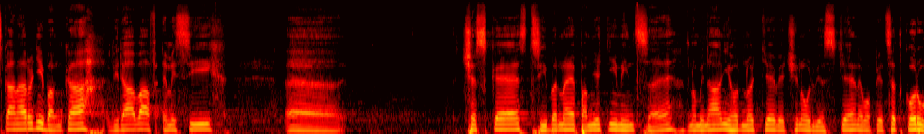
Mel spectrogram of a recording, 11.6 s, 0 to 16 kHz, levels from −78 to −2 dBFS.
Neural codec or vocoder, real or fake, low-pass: none; real; 14.4 kHz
